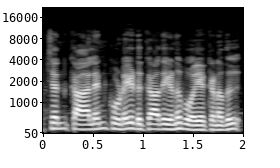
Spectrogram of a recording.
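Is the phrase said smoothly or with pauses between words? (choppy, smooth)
choppy. The phrase is broken up with pauses between words. Father left without taking Death along. The speaker calls it wrong. "അത് നിർത്തി പറഞ്ഞാൽ"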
